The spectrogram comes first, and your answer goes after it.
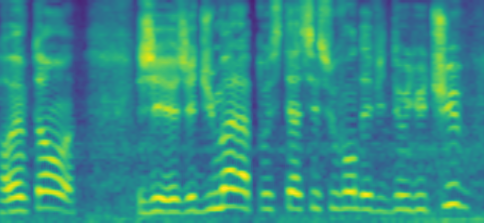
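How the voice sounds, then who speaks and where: A man talks at a moderate pace in a high pitch. Background noise is noticeable throughout. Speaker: motocross vlogger. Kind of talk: casual vlog. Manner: animated.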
